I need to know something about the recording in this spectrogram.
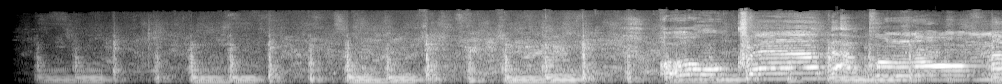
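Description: Live song intro on a semi-hollow electric guitar: rhythmic chords strummed in a steady repeating pattern. A man's singing voice joins over the guitar about two-thirds of the way through.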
